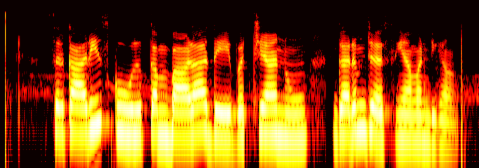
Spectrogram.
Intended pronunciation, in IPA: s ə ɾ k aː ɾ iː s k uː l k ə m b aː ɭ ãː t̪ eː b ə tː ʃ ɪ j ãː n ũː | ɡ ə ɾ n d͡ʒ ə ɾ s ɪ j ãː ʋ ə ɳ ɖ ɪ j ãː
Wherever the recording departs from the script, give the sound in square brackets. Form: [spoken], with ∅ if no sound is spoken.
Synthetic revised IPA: s ə ɾ k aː ɾ iː s k uː l k ə m b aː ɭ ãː [d̪] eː b ə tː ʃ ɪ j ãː n ũː | ɡ ə ɾ [m] d͡ʒ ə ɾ s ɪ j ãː ʋ ə ɳ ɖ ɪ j ãː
